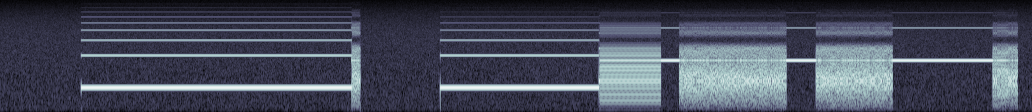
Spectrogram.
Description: ZX Spectrum tape loading, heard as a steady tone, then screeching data.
